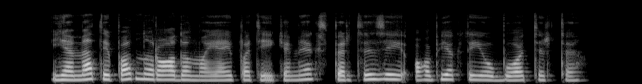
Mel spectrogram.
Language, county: Lithuanian, Kaunas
